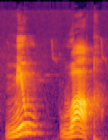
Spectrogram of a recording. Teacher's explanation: özellikle Wow harfinde ve y harfinde daha da çok genizden sesin gelmesine dikkat etmemiz gerekiyor · ardından gelen harfi şeddeli okuyacağız ve aynı zamanda genizden de sesin gelmesini sağlayacağız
